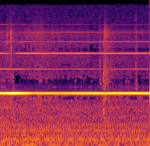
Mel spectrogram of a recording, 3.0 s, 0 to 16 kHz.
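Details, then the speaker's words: 2000 BMW E39 M5, key in the second position with the engine off and reverse engaged: a single steady high beep of about three seconds as the park distance control warns that a rear ultrasonic PDC sensor is faulty. "And that long beep that you just heard was the system notifying me that one of the sensors for the PDC, or rear park distance control, is faulty."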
